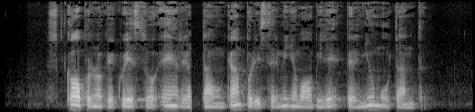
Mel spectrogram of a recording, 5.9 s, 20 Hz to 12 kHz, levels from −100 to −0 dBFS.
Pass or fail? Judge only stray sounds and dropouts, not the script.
fail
